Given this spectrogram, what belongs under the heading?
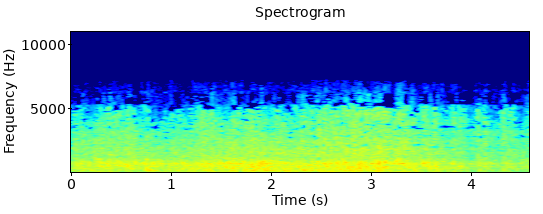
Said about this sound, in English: The train itself, you see. Old trains fascinate me, especially steam trains.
